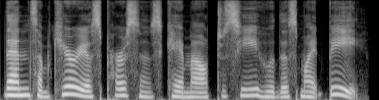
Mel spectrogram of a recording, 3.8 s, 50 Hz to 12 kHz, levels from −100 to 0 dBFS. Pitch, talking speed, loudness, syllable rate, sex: 190 Hz, 190 wpm, -22 LUFS, 3.9 syllables/s, female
